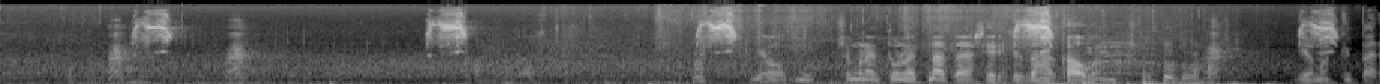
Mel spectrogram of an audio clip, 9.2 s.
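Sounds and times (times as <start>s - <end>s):
speech: 0.7s - 1.7s, 4.6s - 9.1s
Ural owl hissing call: 0.7s - 1.8s, 2.8s - 3.2s.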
